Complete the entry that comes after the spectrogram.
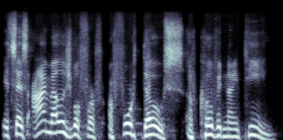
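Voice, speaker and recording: A man in his late fifties lecturing as a university teacher, reading aloud and explaining in a halting way with rephrasings. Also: fairly high pitch, animated, a little mellow, dry recording, studio quality.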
